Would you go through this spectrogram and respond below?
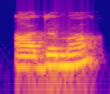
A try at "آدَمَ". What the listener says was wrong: Very good.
